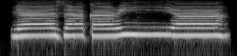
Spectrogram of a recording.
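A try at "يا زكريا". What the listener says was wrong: Jangan ditahan, tapi lebih neken ke atas. Lidahnya lebih naik.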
